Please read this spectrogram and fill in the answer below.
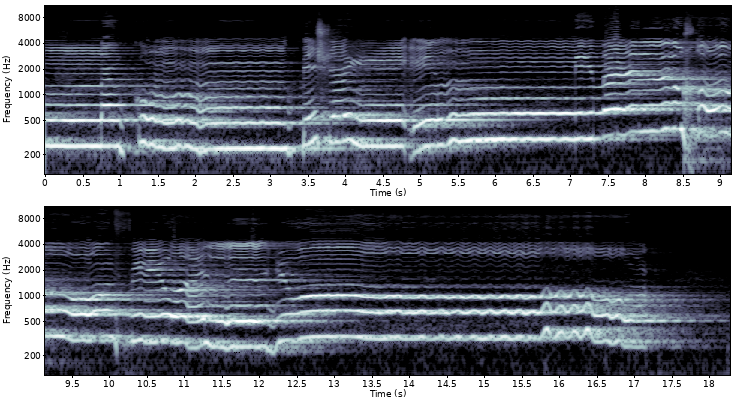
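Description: A man reciting the Quran in the melodic tilawah style into a microphone: long held, ornamented notes with fast trills. The melody climbs higher about midway, and the phrase falls away and stops shortly before the end.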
